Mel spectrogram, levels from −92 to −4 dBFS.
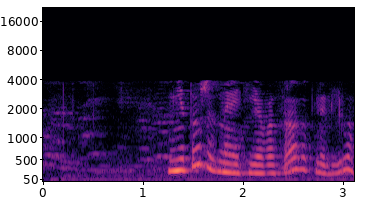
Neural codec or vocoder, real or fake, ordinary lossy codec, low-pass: none; real; AAC, 16 kbps; 7.2 kHz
